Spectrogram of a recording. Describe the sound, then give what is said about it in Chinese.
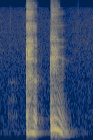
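Two awkward coughs from a rubber bandage character in a children's story: two short, rough bursts about half a second apart, with silence around them. “橡胶绷带尴尬的咳了两声。”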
